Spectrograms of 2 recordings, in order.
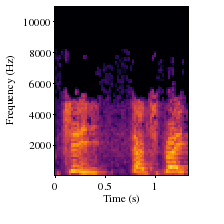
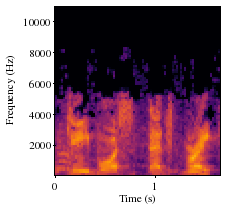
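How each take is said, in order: First: It is said in his normal voice. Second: It is said in a put-on mystery voice.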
